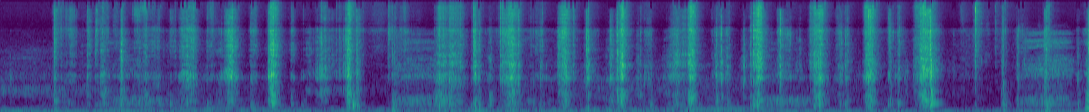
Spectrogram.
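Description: Paper is torn by hand in a run of short, rapid ripping and rasping strokes, close and steady for several seconds, with a low hum underneath.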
